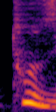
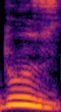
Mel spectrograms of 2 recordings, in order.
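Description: First: The word begins with a voiceless t sound. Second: The word begins with a voiced d sound. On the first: This is the standard form. "tuz yerine duz denir" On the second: This is the regional dialect form. "tuz yerine duz denir"

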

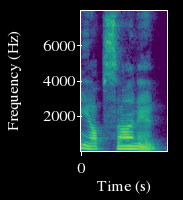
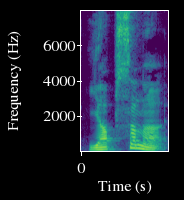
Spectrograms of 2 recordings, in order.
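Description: First: The word ends with an 'e' sound. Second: The word ends with an 'a' sound. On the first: This is the local dialect form. "yapsane derler" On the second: This is the standard form. "yapsana yerine"

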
